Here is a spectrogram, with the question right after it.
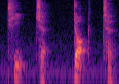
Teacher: Number one, the schwa sound, in words like teacher, doctor. Okay, at the end of words where we have this ER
